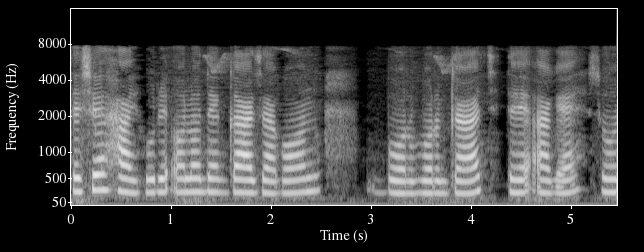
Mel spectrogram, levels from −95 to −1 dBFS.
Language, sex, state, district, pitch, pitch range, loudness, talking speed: Chakma, male, Tripura, Unakoti, 245 Hz, 235-255 Hz, -18 LUFS, 145 wpm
